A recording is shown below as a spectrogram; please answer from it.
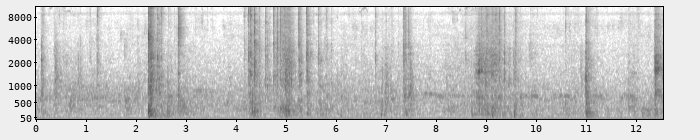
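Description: Irregular clicks, knocks and rustles of a circuit board and metal chassis being handled as the main board of an opened Sony hi-fi unit is swung up and tilted aside. The two sharpest knocks come a little over two seconds in.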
